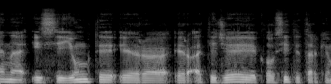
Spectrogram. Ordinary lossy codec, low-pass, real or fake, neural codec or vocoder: AAC, 48 kbps; 14.4 kHz; real; none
